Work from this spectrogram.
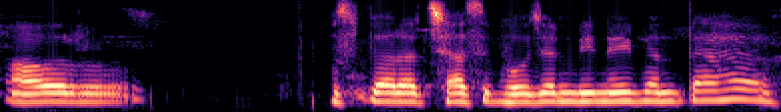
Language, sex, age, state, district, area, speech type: Hindi, female, 30-45, Uttar Pradesh, Ghazipur, rural, spontaneous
